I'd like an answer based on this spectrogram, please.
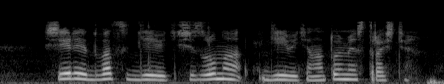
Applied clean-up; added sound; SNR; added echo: none; none; none; none.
